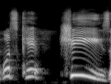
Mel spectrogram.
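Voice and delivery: high, slow, puzzled cheese question; playing the clueless customer; imitating a baffled customer; mock confused customer. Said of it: "They're like".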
